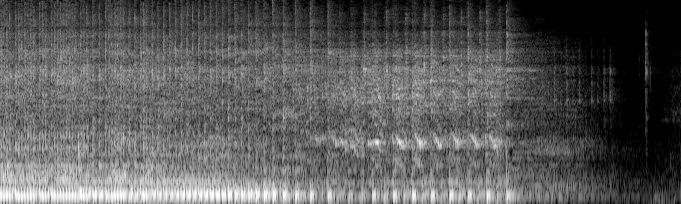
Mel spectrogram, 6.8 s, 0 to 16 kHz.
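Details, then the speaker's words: Barn-find Mazda RX7 12A rotary, sat for years, choke zip-tied open: buzzes, catches briefly, stumbles with uneven pops and dies within five seconds; runs only on starting fluid despite fuel in the carb, owner suspects the carburetor. "so yeah I don't know what the uh what the deal is um because it should run because there's fuel in the Carby but it's uh it's not like um it only runs when I'm spraying the starting bastard in there"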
